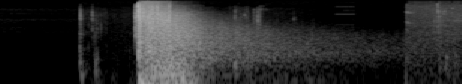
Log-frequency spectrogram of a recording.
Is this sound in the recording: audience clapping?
no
